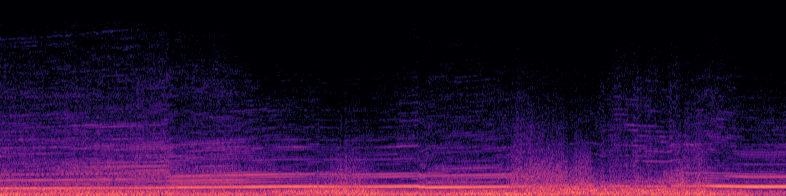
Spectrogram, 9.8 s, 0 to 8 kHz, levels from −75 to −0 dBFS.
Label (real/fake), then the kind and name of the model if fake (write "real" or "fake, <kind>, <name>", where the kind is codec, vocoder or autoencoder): real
